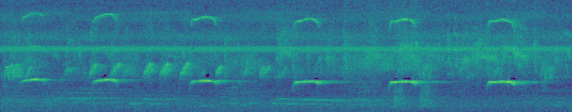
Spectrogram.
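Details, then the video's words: A plaintive cuckoo in a mango tree near a house in East Java, Indonesia, in the afternoon gives clear, high whistled notes about once a second in a steady series, over soft chatter of other small birds. "Dengar Suara Burung ini?!! inilah si Burung Kedasih"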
